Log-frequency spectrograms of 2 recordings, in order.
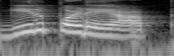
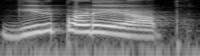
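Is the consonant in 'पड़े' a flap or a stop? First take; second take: stop; flap. First: The consonant in पड़े is a full retroflex stop. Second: The consonant in पड़े is a quick retroflex flap. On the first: "अगर हम यहां से बिंदु हटा दे" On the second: "अगर बिंदु यहां पे लगा रहेगा"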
